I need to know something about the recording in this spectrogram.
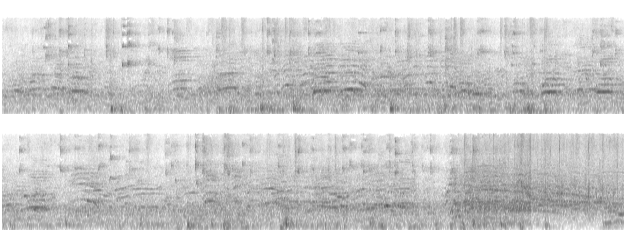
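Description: Basketball being dribbled and bouncing on a hardwood gym floor, with players and spectators calling out in a large echoing hall. Near the end the crowd noise swells into cheering.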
